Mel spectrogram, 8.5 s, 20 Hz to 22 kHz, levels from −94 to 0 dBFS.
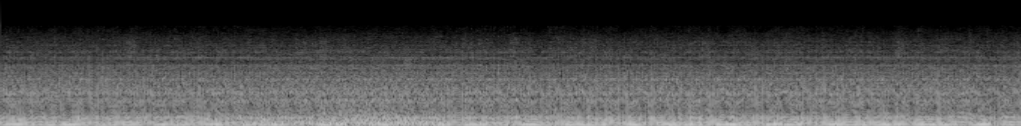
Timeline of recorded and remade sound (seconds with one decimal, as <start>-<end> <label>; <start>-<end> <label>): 0.0-2.0 remade; 2.0-3.7 recorded; 3.7-8.5 remade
